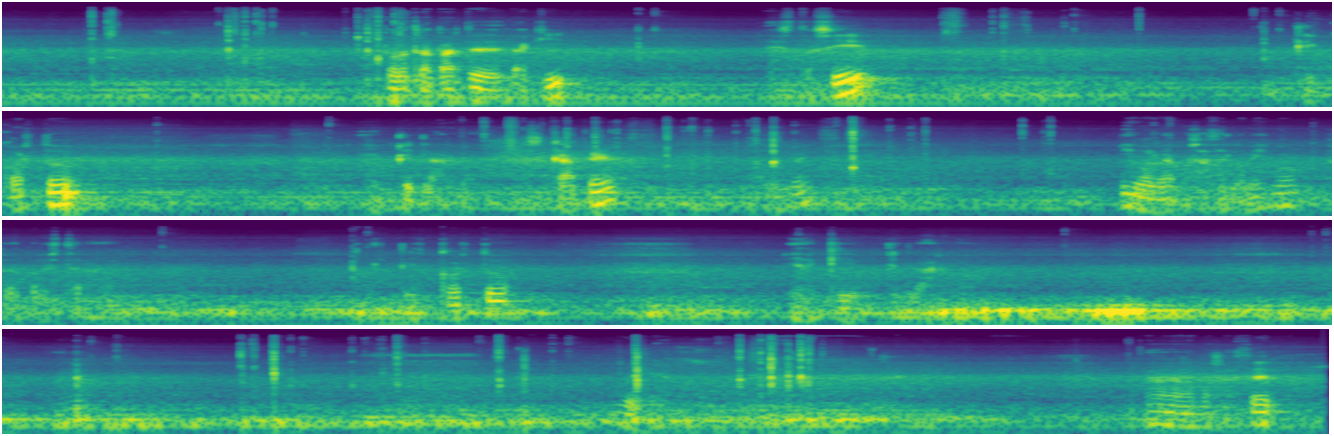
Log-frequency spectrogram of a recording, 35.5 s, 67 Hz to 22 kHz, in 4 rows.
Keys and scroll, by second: 0.6 super+Tab, 1.7 super+Tab, 2.6 super+Tab, 12.5 Escape, 13.3 v, 14.1 space, 15.0 p, 28.4 z, 29.3 space, 31.0 space, 32.0 super+Tab.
